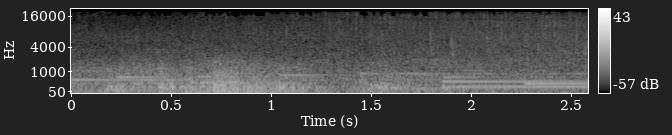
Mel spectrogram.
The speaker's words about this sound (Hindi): उसका वेट करते करते हमें 7 बज गए और धीमी धीमी बारिश शुरू होने लगी।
